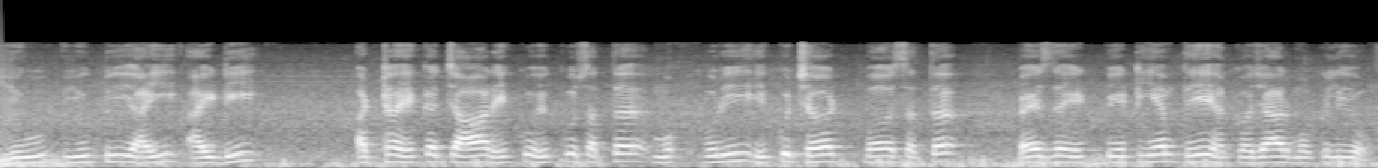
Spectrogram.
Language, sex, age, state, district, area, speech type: Sindhi, male, 60+, Uttar Pradesh, Lucknow, rural, read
